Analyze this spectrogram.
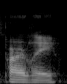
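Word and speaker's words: Parler: e are of course most people are pronouncing at parlor so from what I understand it's partly doesn't matter that's still very much alive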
